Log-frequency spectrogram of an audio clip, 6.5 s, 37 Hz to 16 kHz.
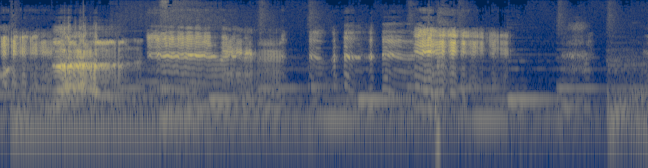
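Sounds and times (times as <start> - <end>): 
several people imitating goat bleats: 0.1 - 2.9, 4.1 - 5.1.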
